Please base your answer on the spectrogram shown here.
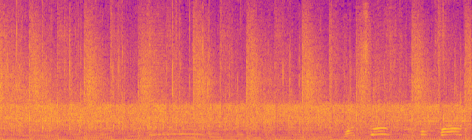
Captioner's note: cheering, applause; rock music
